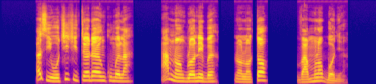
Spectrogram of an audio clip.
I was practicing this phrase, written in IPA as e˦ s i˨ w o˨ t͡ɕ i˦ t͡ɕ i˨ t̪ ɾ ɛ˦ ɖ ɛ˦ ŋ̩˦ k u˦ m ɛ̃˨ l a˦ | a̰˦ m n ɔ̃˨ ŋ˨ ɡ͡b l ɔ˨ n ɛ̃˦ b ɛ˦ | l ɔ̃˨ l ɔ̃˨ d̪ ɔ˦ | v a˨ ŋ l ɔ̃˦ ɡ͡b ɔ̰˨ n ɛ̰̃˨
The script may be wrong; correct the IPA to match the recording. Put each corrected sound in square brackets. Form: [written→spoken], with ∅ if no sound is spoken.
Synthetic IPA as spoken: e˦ s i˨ w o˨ t͡ɕ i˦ t͡ɕ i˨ t̪ ɾ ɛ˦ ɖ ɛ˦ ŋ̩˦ k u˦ m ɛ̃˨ l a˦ | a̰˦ m n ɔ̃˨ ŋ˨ ɡ͡b l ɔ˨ n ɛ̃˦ b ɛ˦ | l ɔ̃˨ l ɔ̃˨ [d̪→t̪] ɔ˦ | v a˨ [ŋ→m] l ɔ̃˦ ɡ͡b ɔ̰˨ [n→ɲ] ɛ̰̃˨

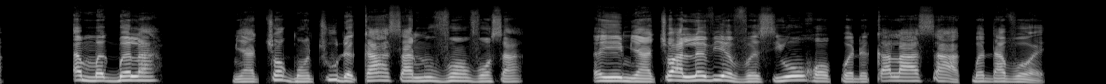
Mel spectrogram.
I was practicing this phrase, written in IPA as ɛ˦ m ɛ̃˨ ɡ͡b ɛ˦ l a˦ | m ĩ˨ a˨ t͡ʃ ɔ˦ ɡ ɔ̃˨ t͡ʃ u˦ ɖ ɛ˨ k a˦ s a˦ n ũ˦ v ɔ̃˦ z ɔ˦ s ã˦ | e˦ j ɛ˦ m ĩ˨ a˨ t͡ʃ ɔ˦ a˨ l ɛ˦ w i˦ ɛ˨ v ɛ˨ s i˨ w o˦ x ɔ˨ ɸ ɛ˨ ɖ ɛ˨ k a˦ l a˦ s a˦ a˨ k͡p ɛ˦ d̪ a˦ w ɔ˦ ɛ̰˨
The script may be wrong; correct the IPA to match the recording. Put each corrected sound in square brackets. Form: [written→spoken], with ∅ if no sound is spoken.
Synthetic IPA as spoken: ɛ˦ m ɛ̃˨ ɡ͡b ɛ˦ l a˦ | m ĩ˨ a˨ t͡ʃ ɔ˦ [ɡ→ɡ͡b] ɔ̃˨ t͡ʃ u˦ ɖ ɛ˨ k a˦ s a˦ n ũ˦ v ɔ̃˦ [z→v] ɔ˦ s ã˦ | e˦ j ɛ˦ m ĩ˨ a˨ t͡ʃ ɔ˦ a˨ l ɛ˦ [w→v] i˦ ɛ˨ v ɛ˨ s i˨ w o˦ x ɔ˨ ɸ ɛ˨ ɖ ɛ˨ k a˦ l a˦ s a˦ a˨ k͡p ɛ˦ d̪ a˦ [w→v] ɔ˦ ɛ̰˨

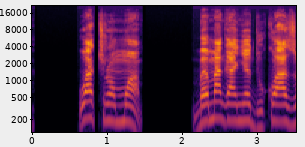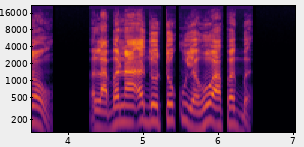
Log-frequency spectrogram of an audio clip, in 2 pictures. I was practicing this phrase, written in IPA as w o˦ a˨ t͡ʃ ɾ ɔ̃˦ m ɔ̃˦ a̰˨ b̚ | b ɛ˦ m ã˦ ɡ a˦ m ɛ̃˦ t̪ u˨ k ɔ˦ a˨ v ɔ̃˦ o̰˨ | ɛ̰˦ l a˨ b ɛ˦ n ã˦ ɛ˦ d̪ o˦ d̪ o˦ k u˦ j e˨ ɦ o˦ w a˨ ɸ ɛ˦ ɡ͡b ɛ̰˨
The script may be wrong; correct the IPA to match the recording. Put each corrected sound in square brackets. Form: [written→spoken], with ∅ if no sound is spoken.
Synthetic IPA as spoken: w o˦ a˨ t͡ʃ ɾ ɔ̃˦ m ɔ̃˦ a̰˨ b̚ | b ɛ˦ m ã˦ ɡ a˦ [m→ɲ] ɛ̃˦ [t̪→d̪] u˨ k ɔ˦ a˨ [v→z] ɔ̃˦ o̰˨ | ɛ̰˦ l a˨ b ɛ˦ n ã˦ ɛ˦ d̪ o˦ [d̪→t̪] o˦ k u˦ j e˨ ɦ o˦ w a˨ ɸ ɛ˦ ɡ͡b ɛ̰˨

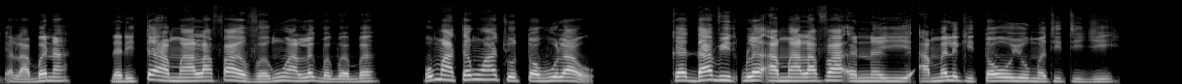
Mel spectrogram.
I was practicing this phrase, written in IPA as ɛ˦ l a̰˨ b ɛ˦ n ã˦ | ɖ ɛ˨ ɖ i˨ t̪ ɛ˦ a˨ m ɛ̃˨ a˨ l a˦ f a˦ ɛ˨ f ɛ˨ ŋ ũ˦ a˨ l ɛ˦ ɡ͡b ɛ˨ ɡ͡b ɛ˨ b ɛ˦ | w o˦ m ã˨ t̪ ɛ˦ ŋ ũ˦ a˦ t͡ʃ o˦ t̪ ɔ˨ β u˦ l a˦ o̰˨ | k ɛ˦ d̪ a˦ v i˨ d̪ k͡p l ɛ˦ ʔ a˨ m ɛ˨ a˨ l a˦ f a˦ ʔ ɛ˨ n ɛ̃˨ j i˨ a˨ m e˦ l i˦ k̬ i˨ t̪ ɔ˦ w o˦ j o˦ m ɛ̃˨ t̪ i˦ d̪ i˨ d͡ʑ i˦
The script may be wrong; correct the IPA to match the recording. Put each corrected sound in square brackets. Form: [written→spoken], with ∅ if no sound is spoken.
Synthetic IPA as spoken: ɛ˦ l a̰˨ b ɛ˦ n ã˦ | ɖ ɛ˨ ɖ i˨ t̪ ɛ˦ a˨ m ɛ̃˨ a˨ l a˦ f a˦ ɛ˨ [f→v] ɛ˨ ŋ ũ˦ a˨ l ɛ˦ ɡ͡b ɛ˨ ɡ͡b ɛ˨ b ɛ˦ | w o˦ m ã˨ t̪ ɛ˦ ŋ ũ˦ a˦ t͡ʃ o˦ t̪ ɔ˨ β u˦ l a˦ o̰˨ | k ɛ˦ d̪ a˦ v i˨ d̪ k͡p l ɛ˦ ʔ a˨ m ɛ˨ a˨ l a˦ f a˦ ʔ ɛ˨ n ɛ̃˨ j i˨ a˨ m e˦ l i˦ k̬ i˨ t̪ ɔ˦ w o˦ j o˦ m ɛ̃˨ t̪ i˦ [d̪→t̪] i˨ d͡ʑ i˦

